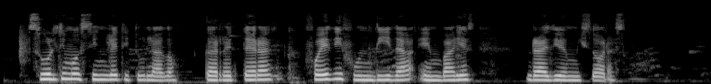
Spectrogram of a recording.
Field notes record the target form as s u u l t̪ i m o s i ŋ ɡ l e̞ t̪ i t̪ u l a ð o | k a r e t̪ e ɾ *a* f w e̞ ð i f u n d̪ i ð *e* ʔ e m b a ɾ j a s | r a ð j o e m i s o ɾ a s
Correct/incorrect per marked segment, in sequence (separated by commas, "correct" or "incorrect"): correct, incorrect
